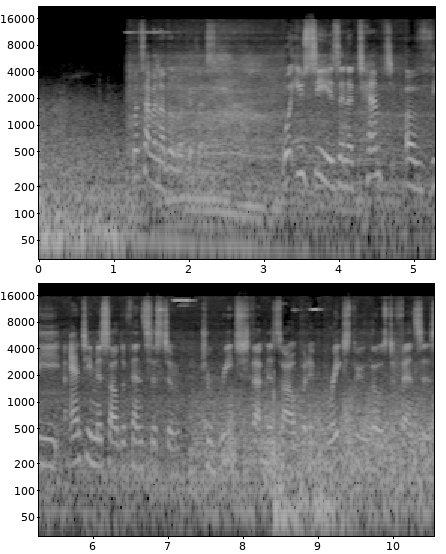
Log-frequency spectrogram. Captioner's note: explosion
